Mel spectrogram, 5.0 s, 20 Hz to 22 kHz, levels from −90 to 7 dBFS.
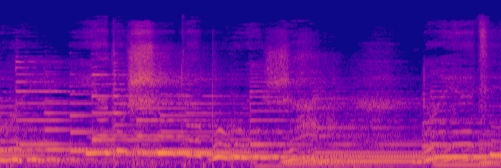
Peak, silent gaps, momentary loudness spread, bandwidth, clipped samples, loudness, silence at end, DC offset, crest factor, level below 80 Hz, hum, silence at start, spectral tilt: -16 dBFS; none; 7 LU; 14.5 kHz; under 0.1%; -29 LUFS; 0 s; under 0.1%; 12 dB; -56 dBFS; none; 0 s; -5 dB/octave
